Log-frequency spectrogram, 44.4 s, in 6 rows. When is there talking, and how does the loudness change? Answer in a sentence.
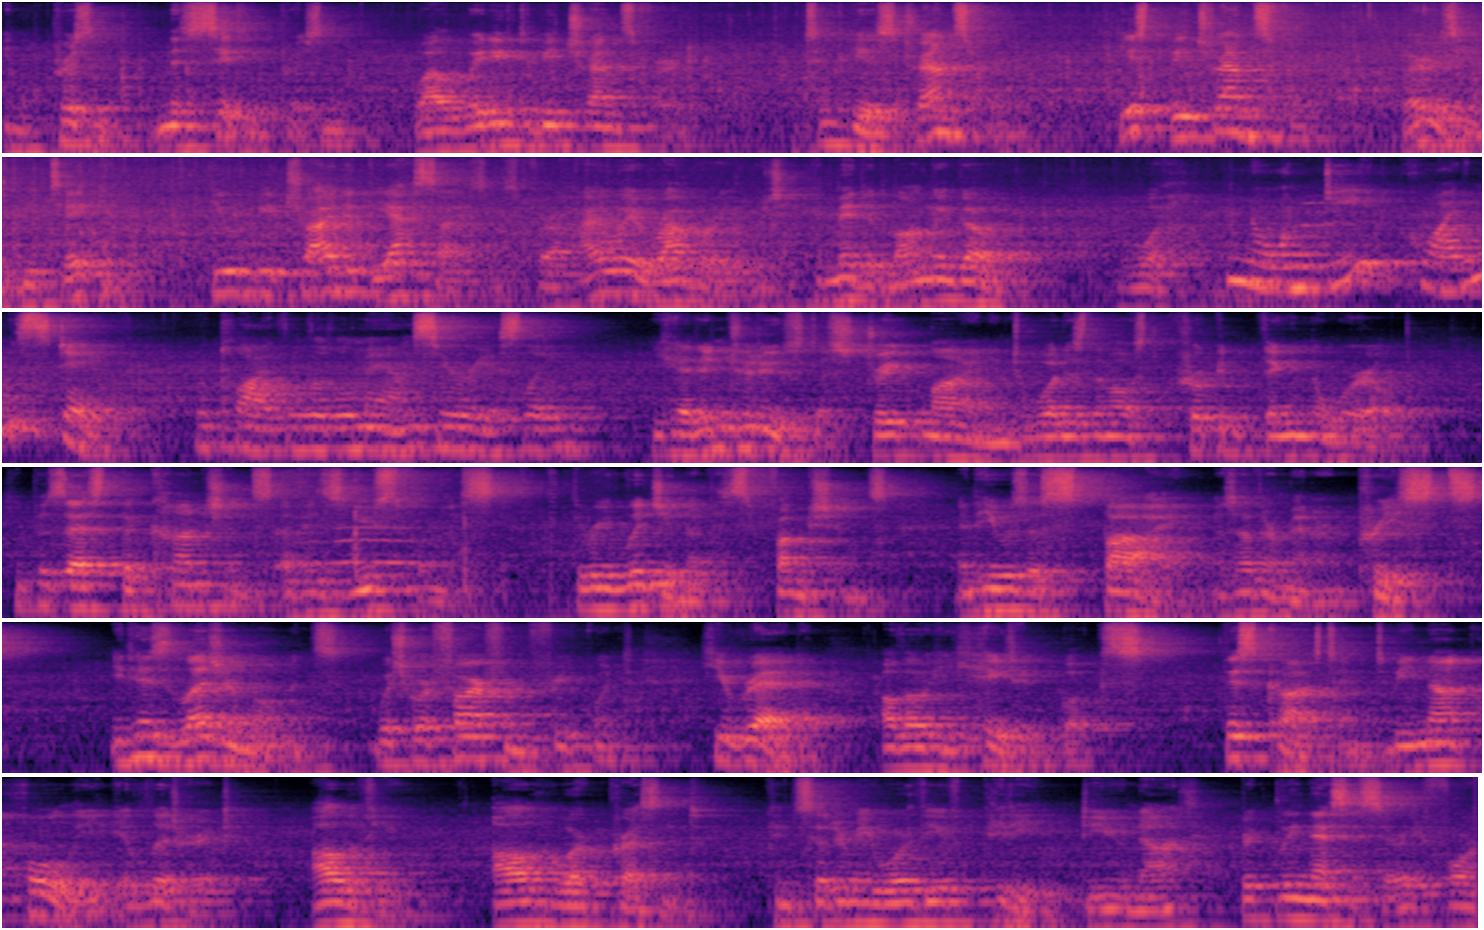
The talking can be heard from 0.0 to 44.3 s, at a steady volume.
